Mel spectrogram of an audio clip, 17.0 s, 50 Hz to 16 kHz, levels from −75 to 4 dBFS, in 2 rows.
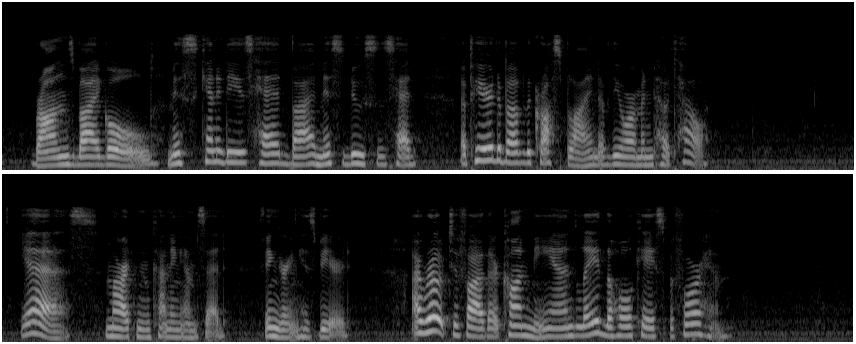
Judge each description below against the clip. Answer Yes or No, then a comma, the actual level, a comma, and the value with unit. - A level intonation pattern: No, average, 3.5 semitones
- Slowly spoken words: Yes, slow, 130 wpm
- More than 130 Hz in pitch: Yes, medium, 185 Hz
